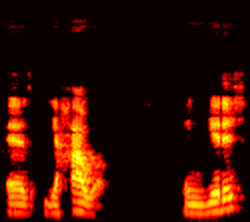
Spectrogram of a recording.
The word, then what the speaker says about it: Yahweh: In Hebrew, this name is pronounced as Yahweh. In Yiddish, it's pronounced as Yahweh.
